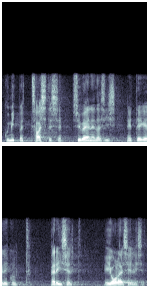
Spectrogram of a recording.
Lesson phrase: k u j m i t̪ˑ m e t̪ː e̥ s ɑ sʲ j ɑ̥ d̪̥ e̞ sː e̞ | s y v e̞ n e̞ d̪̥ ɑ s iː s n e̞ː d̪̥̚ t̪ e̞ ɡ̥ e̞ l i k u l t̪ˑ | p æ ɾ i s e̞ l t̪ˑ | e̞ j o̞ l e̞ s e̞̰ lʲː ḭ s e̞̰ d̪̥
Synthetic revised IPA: k u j m i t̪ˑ m e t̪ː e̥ s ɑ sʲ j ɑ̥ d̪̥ e̞ sː e̞ | s y v e̞ n e̞ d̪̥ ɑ s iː s n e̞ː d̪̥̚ t̪ e̞ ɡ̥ e̞ l i k u l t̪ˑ | p æ ɾ i s e̞ l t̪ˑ | e̞ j o̞ l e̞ s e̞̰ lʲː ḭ s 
